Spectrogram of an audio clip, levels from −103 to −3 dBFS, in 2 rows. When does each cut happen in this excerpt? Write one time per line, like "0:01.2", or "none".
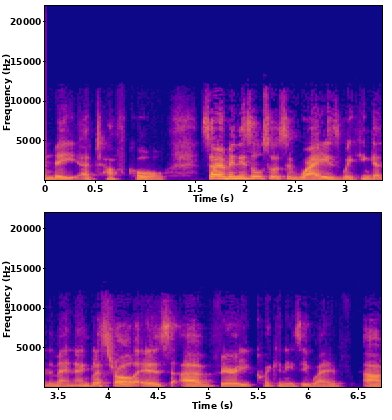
none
